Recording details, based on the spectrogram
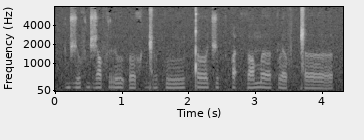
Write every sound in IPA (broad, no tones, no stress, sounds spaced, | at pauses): d͡ʒ u f d͡ʒ ɔ f r u ʔ o x ɡ͡ǁ o k uː ǃ oː t͡ʃ u k qʷ ɯ ʔ θ ɔ m ɤː k l ɤ f ǁ ɤː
